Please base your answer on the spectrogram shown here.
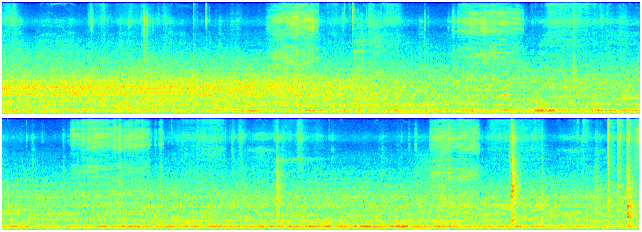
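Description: Fabric being cut for a Hunter's Star quilt block, a long continuous rasping, scraping stroke sound up close, with small clicks and knocks scattered throughout.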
